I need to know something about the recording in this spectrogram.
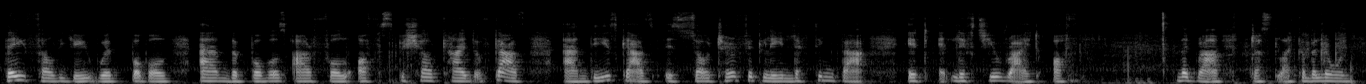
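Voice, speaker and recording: A woman acts out an eccentric male factory boss from a children's storybook. The voice is husky and creaky, jumping up in excitement. He boasts about his wares and briskly waves off any delay. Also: deep voice, exaggerated voice, rough recording. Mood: delighted, boastful. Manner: exclamatory, impatient, showing off.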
